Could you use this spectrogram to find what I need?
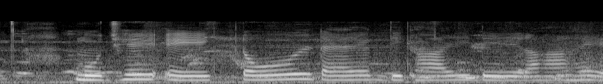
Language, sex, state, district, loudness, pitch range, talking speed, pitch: Hindi, female, Madhya Pradesh, Dhar, -16 LUFS, 190-210 Hz, 80 wpm, 200 Hz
